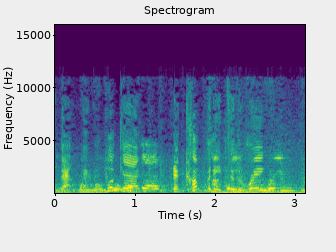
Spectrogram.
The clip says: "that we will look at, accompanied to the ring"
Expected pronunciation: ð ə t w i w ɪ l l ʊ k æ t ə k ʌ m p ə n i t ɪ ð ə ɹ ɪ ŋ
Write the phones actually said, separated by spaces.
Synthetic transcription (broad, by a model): ð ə t w i w ɪ l l ʊ k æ t ə k ʌ m p ə n i t ɪ ð ə ɹ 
